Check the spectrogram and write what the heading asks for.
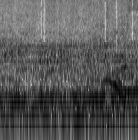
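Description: Boat engine running at a steady drone, with a voice starting near the end.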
